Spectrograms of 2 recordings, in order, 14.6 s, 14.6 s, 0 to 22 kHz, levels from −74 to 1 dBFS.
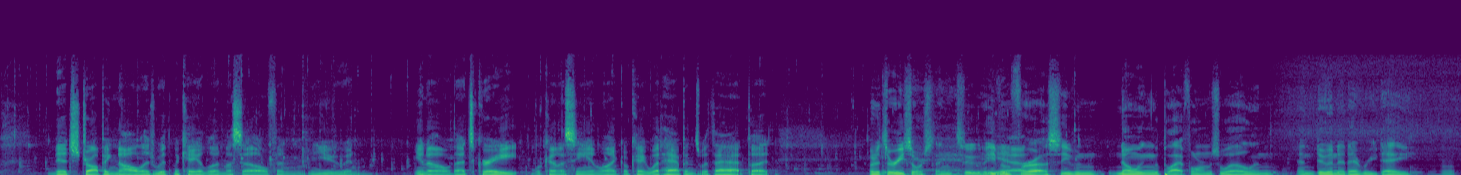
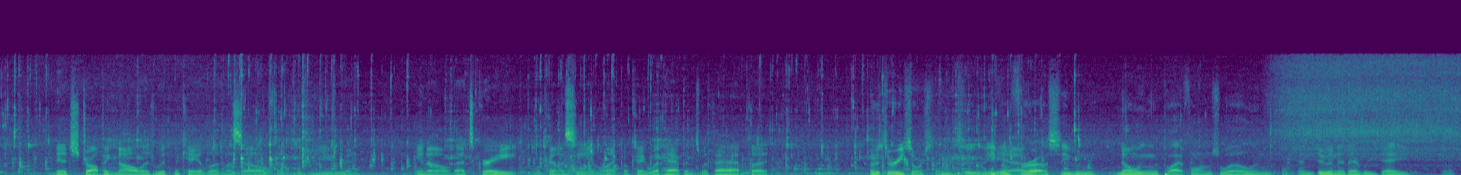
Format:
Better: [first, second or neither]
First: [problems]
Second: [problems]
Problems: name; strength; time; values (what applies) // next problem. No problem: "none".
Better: first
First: household noises; faint; throughout; 25 dB below the speech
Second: household noises; loud; throughout; 7 dB below the speech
